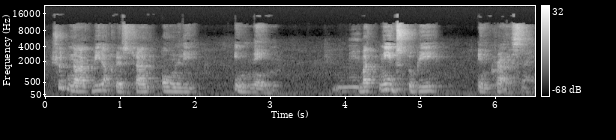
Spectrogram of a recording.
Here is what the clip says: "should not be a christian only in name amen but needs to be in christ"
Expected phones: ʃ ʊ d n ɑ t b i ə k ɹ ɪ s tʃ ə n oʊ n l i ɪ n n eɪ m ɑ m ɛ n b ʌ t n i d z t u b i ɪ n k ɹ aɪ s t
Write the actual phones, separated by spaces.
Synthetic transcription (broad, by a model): ʃ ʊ d n ɑ t b i ə k ɹ ɪ s tʃ ə n oʊ n l i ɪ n n eɪ ɑ m b ʌ t n i d s t u b i ɪ n k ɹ aɪ s t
